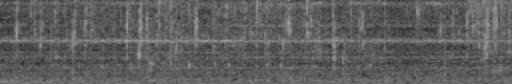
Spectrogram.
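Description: Water poured over the feet during wudu ablution washing, a continuous close splashing pour that holds steady and even throughout, with no talking.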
